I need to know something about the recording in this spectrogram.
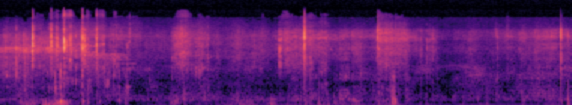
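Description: A trowel digs and scrapes into dry sand.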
